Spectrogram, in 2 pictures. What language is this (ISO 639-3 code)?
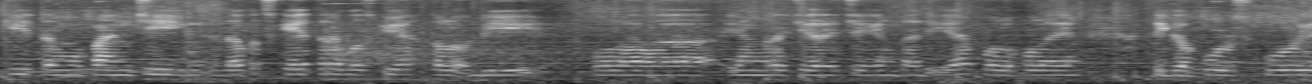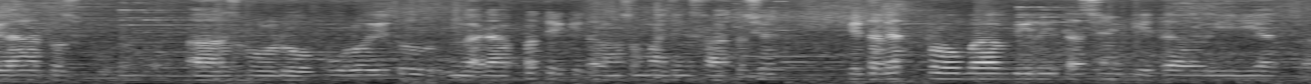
ind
